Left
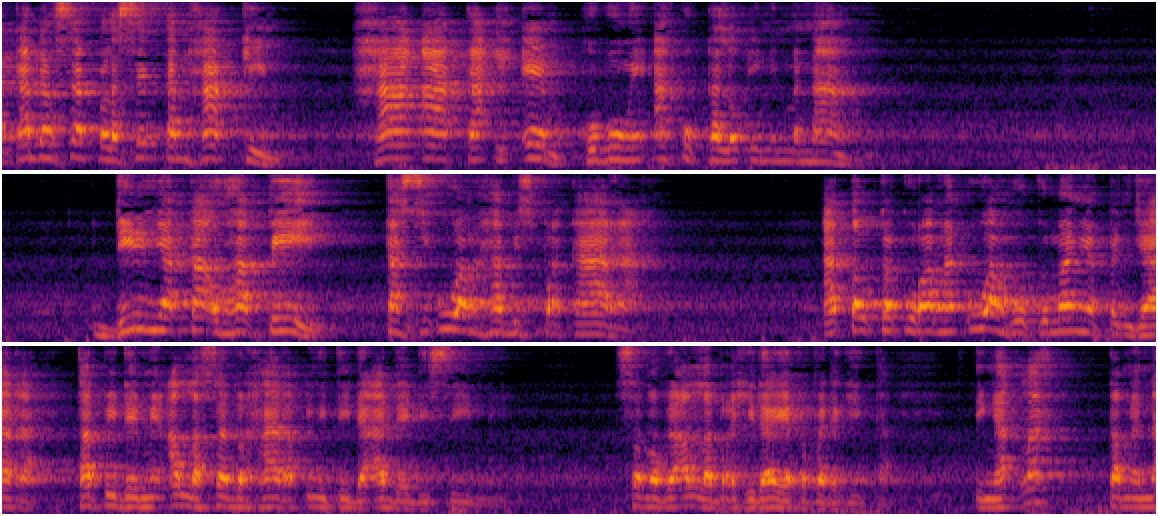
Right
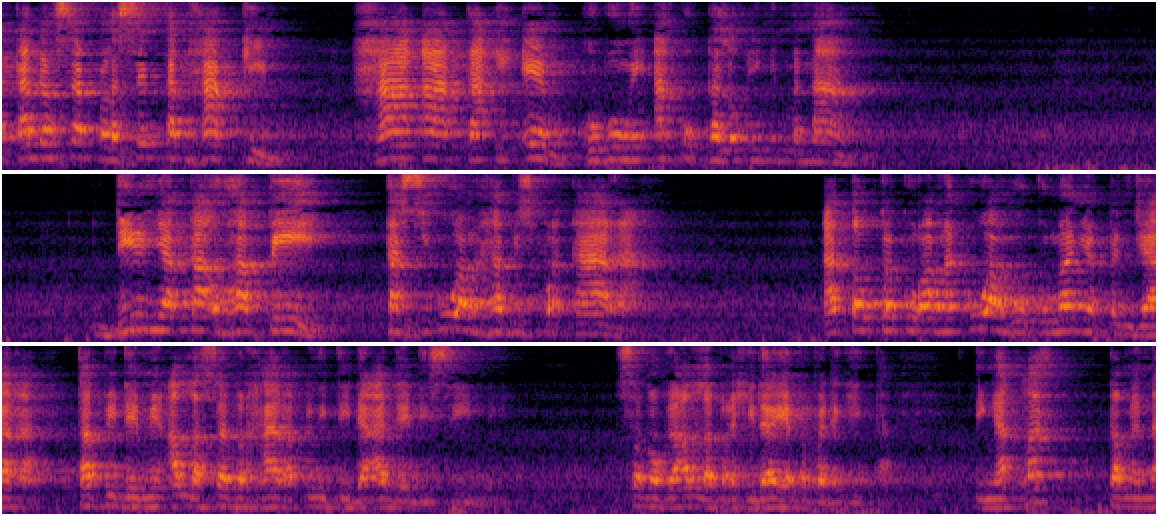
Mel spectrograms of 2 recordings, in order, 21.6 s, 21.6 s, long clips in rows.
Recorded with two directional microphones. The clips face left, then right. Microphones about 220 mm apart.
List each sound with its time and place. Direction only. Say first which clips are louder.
0.1 s a man's voice: left 4 dB; 45° left (ahead or behind)
7.9 s a man's voice: left 4 dB; 45° left (ahead or behind)
12.3 s a man's voice: left 4 dB; 45° left (ahead or behind)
